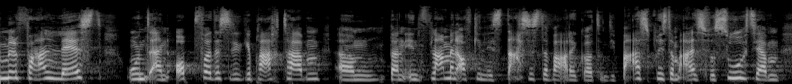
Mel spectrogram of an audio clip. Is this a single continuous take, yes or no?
no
